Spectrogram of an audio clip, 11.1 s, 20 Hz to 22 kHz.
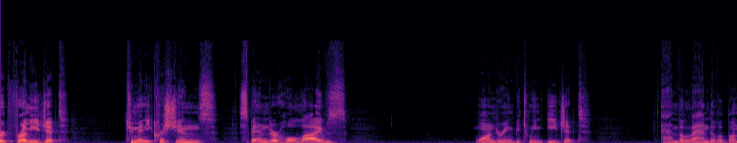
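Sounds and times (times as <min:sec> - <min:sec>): man's voice: 0:00.0 - 0:01.0, 0:01.9 - 0:05.2, 0:07.2 - 0:08.9, 0:09.9 - 0:11.0.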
